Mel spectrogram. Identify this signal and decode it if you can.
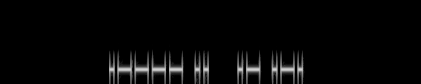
Morse code, heard as a keyed tone, about 28 wpm, 700 Hz. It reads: 1I AR
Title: Winter Field Day Exchanges Encore 28wpm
